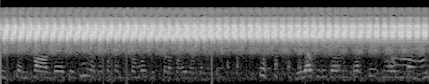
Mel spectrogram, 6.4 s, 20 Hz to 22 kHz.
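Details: A pine cicada gives an unbroken, shrill, sizzling buzz that throbs rapidly and evenly, with faint short whistled notes, likely distant birds, beneath it; recorded in Rivesaltes in 2013.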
